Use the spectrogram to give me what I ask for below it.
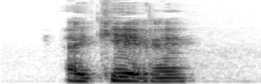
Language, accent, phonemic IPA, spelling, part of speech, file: French, Canada, /a.ke.ʁɛ/, acquérais, verb, LL-Q150 (fra)-acquérais.wav
- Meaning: first/second-person singular imperfect indicative of acquérir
